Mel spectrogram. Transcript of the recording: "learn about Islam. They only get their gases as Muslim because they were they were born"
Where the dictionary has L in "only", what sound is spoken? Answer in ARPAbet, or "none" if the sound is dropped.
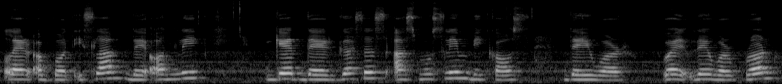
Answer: L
